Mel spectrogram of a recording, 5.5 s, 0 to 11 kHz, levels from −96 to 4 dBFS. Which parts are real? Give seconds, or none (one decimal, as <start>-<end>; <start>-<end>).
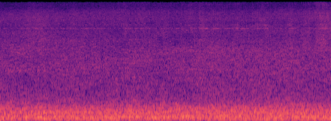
3.4-5.5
